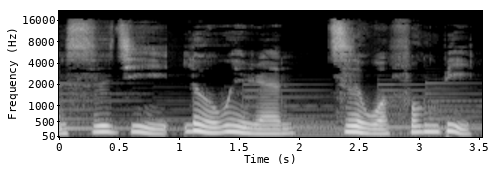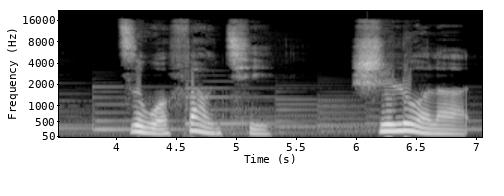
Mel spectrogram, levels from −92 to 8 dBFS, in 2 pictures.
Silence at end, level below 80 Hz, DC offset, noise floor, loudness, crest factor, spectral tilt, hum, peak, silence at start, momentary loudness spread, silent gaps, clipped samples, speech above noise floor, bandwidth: 0.1 s; -56 dBFS; under 0.1%; -38 dBFS; -13 LUFS; 14 dB; -5 dB/octave; none; 0 dBFS; 0 s; 10 LU; none; under 0.1%; 26 dB; 16.5 kHz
